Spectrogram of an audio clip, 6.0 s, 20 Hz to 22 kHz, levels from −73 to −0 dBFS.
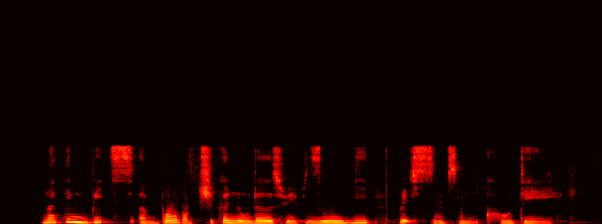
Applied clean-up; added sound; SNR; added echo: neural separator model SepFormer DNS4.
